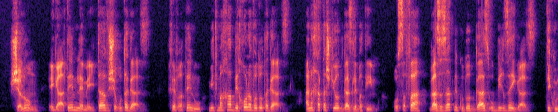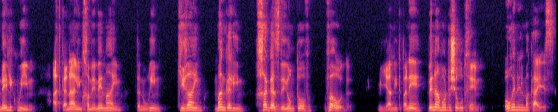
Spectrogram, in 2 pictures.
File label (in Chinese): 希伯来语男 外语 小语种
